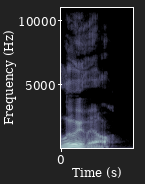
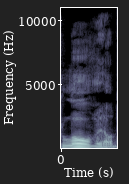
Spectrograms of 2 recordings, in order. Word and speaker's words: Louisville: Did you say you pronounced that horribly? – He said, yeah. I said, well, the first thing you need to do is get that word out your mouth. I said, it's Louisville down there.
